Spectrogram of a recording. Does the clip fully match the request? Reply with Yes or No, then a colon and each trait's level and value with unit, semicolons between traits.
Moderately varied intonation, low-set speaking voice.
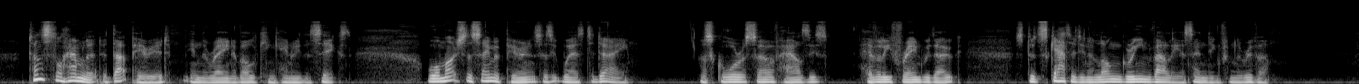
Yes: average, 3.2 semitones; low, 110 Hz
